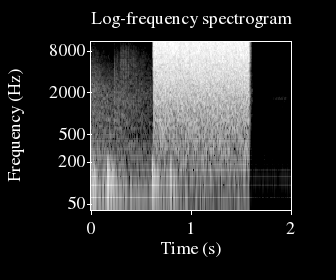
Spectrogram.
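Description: The tail of a rock intro track with a few drum hits, then about a second of loud white-noise static, a glitch-transition sound effect, which cuts off suddenly into silence.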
